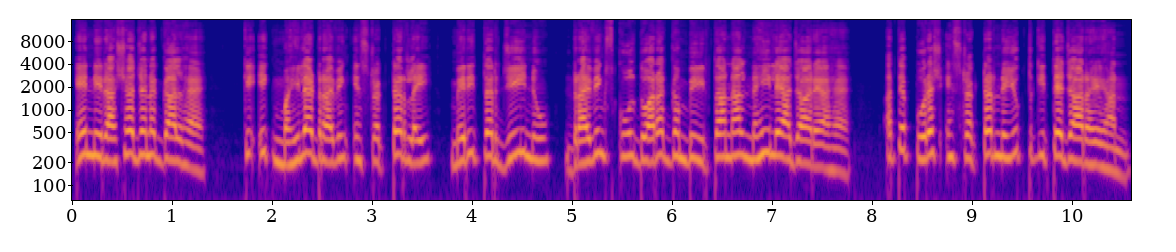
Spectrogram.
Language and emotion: Punjabi, angry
